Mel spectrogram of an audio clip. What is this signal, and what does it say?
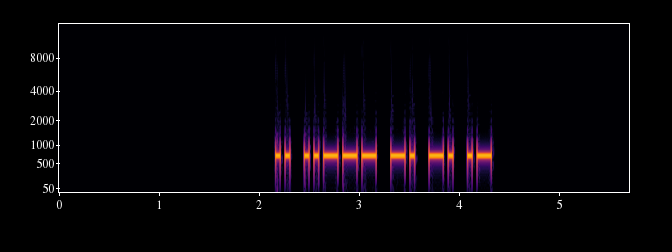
Morse code, heard as a keyed tone, about 25 wpm, 700 Hz. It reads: I2NNA
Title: DXCC-100 Call Signs - 5 Characters - 25wpm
